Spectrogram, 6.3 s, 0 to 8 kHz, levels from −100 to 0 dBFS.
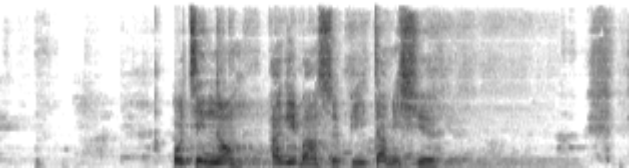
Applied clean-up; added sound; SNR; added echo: none; none; none; reverberation time 2.1 s.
